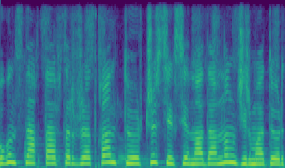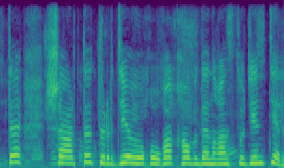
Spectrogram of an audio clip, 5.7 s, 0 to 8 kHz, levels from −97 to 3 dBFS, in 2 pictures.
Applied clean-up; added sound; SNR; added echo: none; none; none; none.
